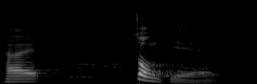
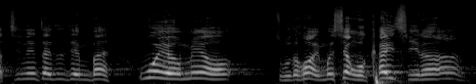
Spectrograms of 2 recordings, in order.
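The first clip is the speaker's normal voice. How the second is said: fervent exhortation; 8 semitones higher, 9 dB louder than usual. Real, not acted. Preacher urging self-examination.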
